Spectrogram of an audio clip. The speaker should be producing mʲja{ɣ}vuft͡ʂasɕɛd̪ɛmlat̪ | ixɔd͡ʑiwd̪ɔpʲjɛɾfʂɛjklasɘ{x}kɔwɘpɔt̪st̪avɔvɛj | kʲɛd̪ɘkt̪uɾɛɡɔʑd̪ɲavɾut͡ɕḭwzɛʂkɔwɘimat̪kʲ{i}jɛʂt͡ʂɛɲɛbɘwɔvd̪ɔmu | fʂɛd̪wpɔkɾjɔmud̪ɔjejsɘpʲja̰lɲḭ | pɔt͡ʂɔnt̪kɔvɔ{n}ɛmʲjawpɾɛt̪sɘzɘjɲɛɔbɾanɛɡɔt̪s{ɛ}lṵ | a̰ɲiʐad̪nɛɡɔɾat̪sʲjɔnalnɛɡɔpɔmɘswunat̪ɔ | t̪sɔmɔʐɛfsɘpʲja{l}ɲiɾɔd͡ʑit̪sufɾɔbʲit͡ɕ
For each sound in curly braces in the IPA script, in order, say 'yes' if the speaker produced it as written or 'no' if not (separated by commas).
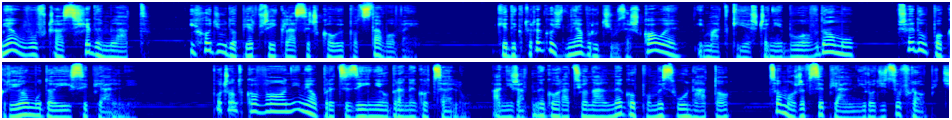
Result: no, no, yes, no, yes, yes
